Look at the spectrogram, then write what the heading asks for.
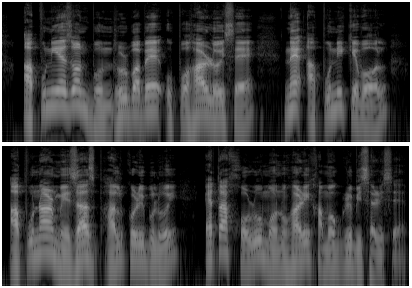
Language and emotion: Assamese, neutral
